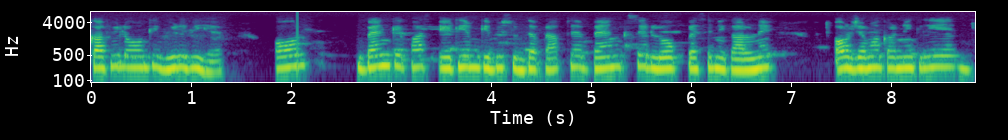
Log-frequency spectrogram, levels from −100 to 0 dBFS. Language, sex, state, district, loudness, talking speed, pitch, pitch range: Hindi, female, Uttar Pradesh, Hamirpur, -17 LUFS, 185 wpm, 225 Hz, 215-240 Hz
